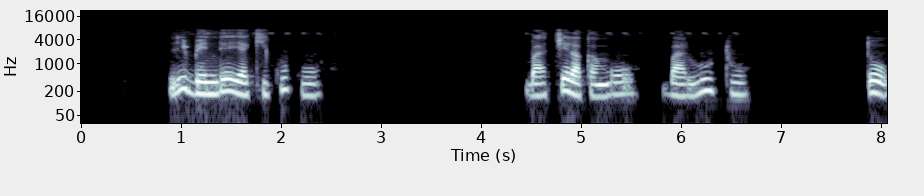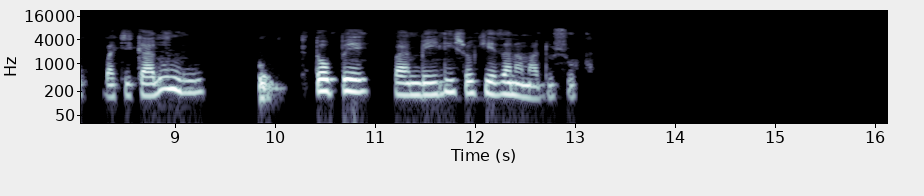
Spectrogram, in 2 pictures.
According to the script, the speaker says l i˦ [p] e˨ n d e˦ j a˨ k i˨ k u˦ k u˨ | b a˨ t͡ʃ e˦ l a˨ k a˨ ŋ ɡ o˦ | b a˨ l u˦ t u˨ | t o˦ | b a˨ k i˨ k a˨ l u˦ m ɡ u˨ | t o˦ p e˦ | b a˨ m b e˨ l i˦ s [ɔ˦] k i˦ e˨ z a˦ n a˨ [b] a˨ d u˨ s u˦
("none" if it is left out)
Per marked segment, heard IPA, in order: b, ɔ˦, m

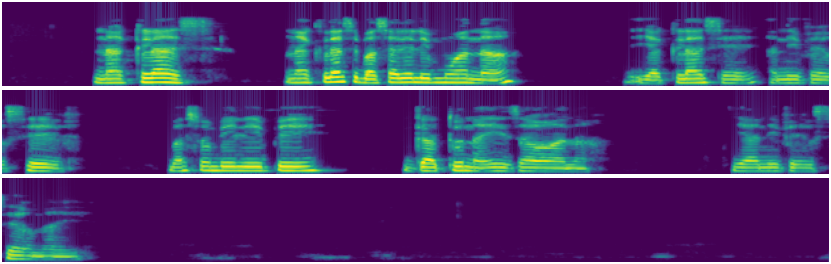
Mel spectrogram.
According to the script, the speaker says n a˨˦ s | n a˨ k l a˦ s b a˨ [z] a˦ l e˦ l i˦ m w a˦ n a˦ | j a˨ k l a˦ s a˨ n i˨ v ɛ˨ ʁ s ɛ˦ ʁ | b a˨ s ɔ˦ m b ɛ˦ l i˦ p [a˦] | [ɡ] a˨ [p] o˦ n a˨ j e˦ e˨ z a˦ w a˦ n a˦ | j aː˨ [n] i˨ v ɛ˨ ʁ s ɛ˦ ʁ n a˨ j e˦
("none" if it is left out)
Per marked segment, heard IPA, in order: s, e˦, ɡ, t, n

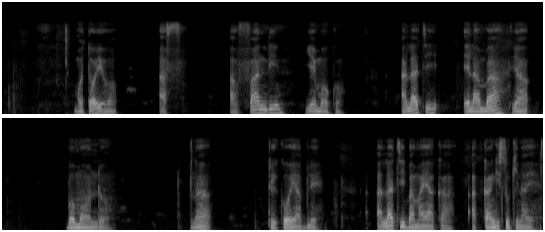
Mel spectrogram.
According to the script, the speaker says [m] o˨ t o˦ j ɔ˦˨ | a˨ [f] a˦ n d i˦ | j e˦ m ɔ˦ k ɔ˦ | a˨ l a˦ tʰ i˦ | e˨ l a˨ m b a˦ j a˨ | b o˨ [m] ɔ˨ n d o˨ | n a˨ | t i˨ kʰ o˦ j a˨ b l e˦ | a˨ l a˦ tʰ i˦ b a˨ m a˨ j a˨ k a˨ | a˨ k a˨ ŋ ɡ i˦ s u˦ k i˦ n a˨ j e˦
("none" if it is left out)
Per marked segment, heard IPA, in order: m, f, m

